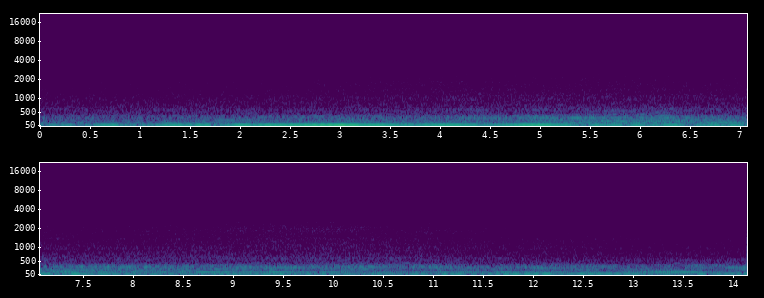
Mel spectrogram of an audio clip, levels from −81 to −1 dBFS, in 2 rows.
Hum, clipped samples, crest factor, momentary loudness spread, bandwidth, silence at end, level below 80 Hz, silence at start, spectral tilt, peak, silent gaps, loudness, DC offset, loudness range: none; under 0.1%; 14 dB; 9 LU; 5.8 kHz; 0 s; -44 dBFS; 0 s; -8.5 dB/octave; -28 dBFS; none; -47 LUFS; under 0.1%; 7 LU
